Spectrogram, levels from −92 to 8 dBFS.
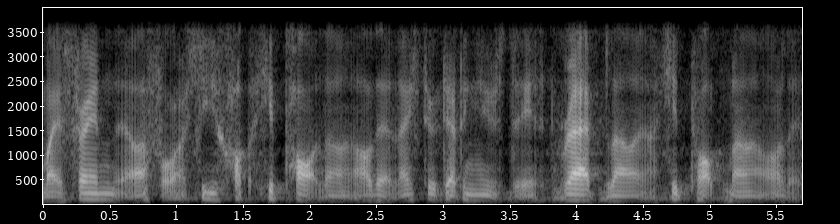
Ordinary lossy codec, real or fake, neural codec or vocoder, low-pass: none; fake; codec, 24 kHz, 0.9 kbps, WavTokenizer, small release; 3.6 kHz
